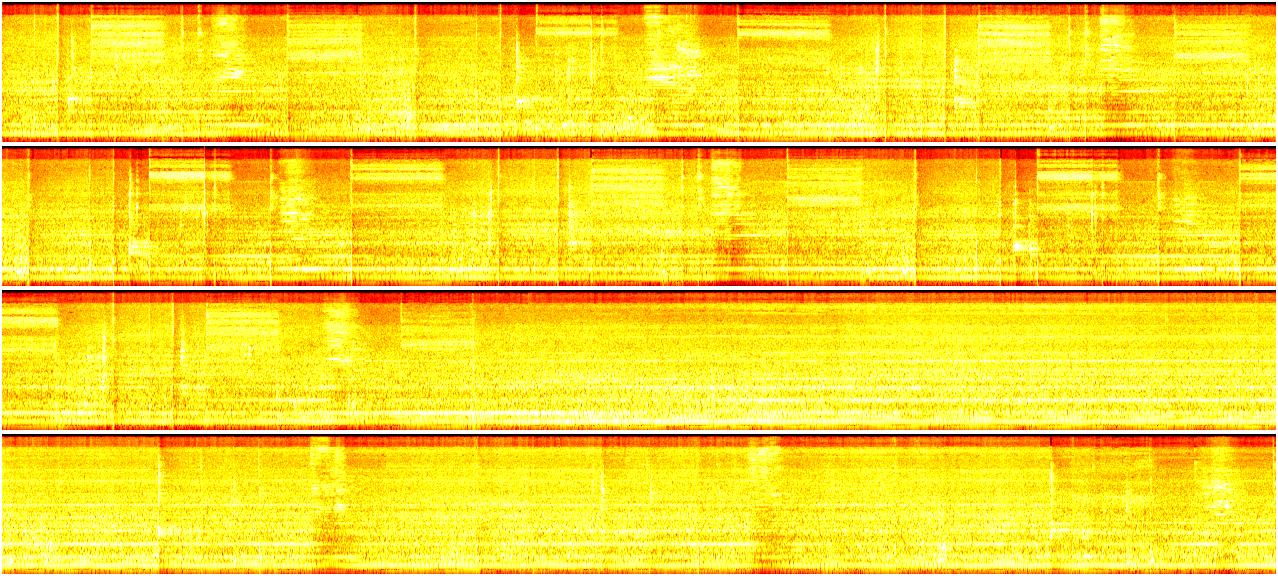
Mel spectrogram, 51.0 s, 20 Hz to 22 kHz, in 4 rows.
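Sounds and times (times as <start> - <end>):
high-pitched cutter rushing noise: 0.0 - 13.0, 23.2 - 50.9
milling machine motor hum: 0.0 - 50.9.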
